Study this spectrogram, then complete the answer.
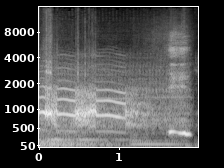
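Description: A woman cries out in a recording, a wavering wail that rises and falls over two seconds before ending in a sharp, higher gasp-like cry.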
